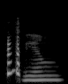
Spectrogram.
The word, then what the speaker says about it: Nxivm: It's spelled do you- Nxivm. Really fucking weird. How do you say it? Nexium.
